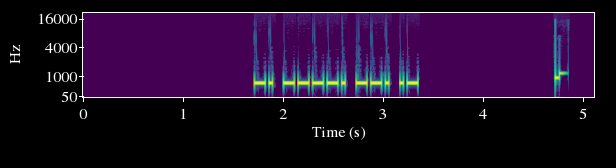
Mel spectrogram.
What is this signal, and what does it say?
Morse code, heard as a keyed tone, about 34 wpm, 700 Hz. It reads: N9GA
